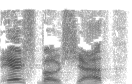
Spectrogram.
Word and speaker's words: Ishbosheth: In the Hebrew, we would pronounce it Ishbosheth.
